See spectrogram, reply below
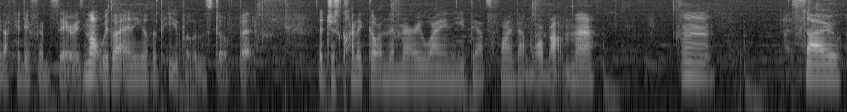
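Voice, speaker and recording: A young woman chats casually in a fairly low voice, rambling with fillers and little giggles. Faint music plays softly behind her. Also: gravelly. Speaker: YouTuber ranking characters. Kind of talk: casual chat over gameplay.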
